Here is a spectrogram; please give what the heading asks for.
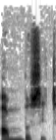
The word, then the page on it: amip'sit: Mi'gmaq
